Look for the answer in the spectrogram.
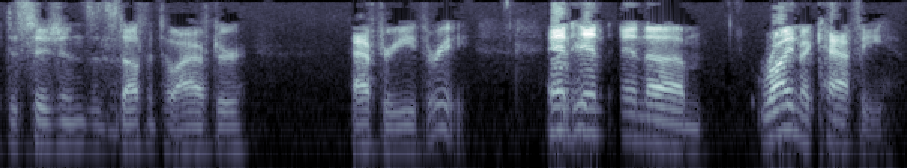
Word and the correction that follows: McCaffrey: Am I saying it right? – Ryan McCaffrey. I think it's McCaffrey. – Okay, thank you.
